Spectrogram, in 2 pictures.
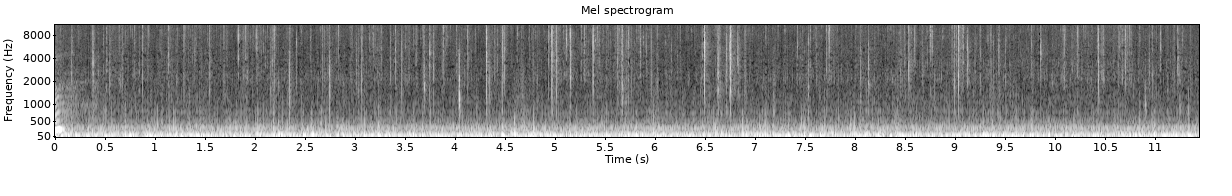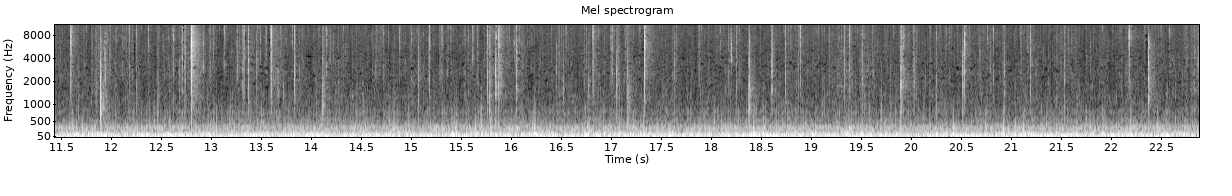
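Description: Charcoal burner under a pot of dry-roasting maize flour crackling: scattered sharp ticks and crackles over a steady low rumble.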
